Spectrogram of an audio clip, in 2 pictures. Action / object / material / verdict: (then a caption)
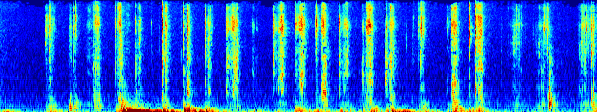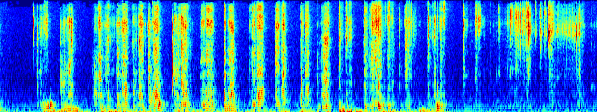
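scrape / cut watermelon half / watermelon flesh / none. Long black nails repeatedly dig into and tear the red flesh of a large watermelon half, the pulp becoming increasingly torn. Dozens of quick, moist scratching and ripping strokes follow one another in a steady rhythm, each with a bright crackly edge over a soft low thud, the loudest dig coming near the start.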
